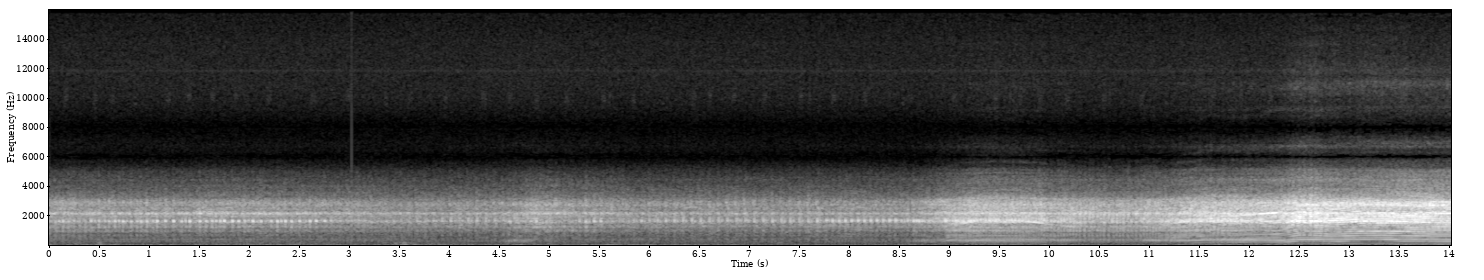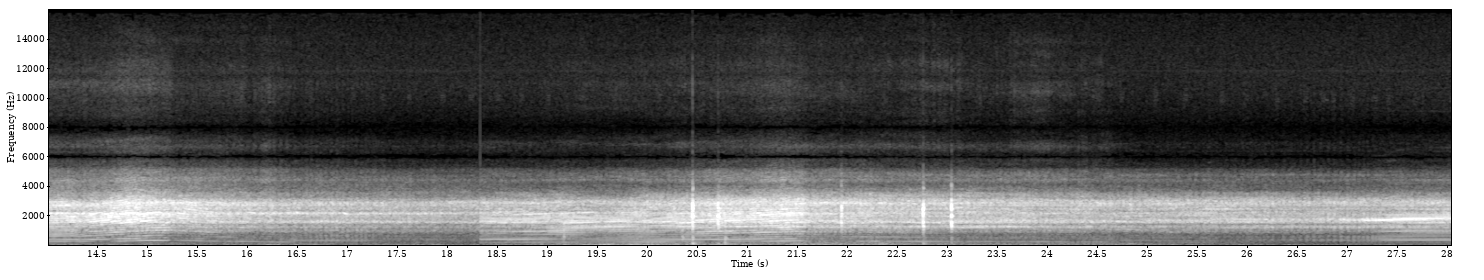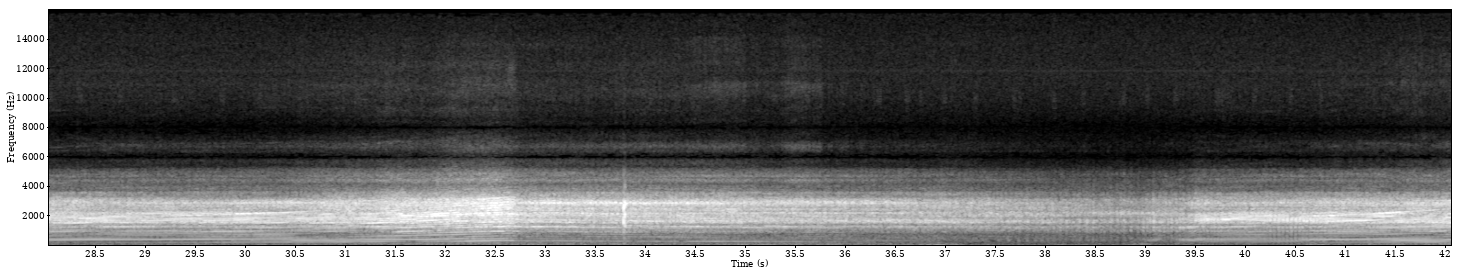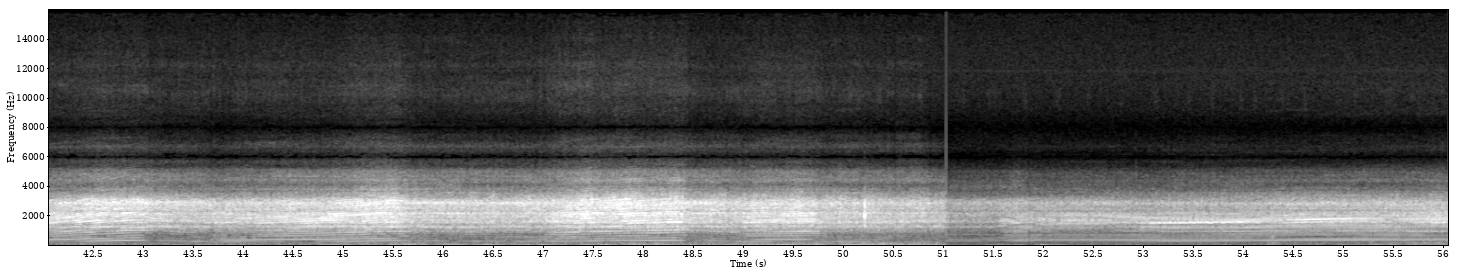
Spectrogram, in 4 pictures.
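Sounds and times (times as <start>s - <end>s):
moped engine revving: 0.0s - 56.0s.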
